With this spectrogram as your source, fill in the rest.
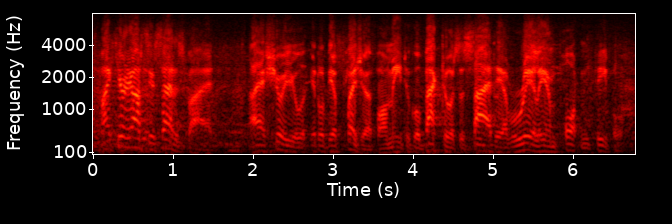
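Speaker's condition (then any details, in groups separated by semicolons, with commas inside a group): No condition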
